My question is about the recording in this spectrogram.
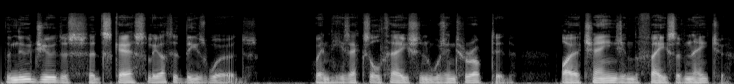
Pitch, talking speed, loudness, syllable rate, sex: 90 Hz, 170 wpm, -19 LUFS, 5.7 syllables/s, male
